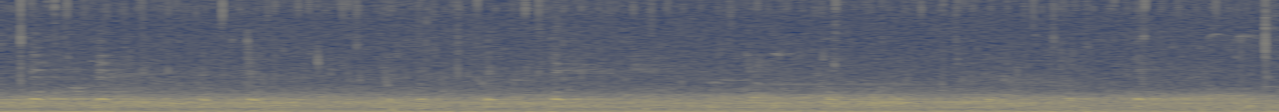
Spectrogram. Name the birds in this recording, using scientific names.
Branta canadensis, Melospiza melodia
